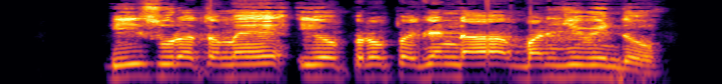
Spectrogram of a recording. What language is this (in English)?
Sindhi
